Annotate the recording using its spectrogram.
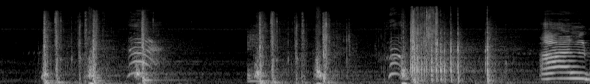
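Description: An axe chops repeatedly at a thick stalk.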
